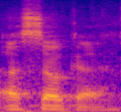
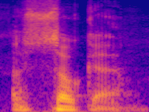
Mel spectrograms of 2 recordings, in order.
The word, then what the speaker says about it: Ahsoka: she's my favorite character I really enjoyed the Ahsoka Tano I haven't watched that yet but I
